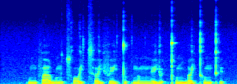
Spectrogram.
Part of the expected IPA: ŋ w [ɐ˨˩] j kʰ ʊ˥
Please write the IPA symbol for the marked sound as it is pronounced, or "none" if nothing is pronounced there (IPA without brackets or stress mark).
ɐ˧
